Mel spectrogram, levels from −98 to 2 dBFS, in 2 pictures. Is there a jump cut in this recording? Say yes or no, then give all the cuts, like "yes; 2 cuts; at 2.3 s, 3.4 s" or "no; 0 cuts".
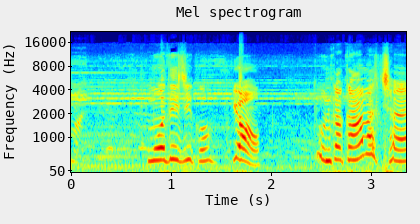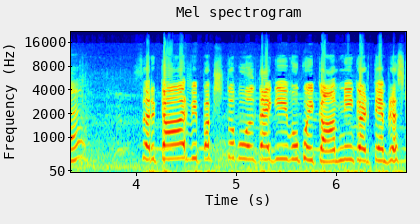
no; 0 cuts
